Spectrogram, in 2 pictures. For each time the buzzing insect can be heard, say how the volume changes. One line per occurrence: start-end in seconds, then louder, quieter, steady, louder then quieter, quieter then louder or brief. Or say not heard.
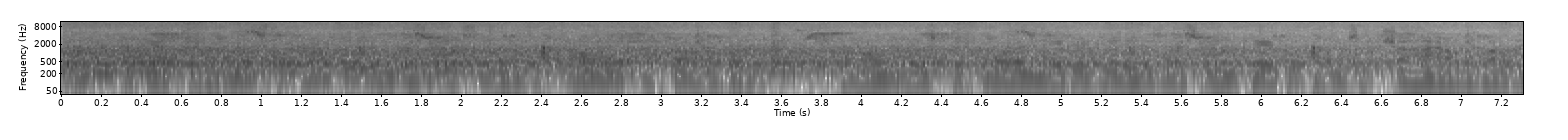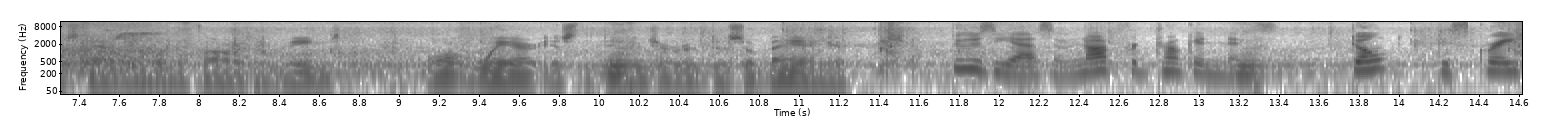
0.0-14.5 quieter.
